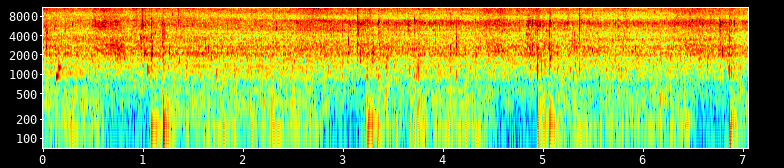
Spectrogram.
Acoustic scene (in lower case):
restroom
